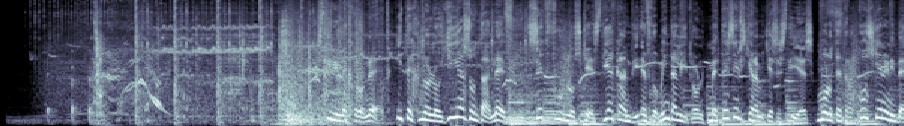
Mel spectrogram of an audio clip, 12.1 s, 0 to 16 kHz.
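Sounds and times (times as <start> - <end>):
falling squeaky glides: 0.2 - 7.4
sharp clicks and knocks: 0.3 - 7.2.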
